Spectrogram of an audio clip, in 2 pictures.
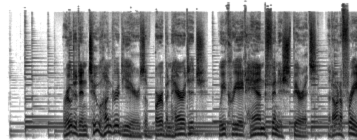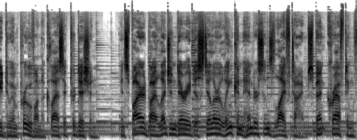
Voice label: CORPORATE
